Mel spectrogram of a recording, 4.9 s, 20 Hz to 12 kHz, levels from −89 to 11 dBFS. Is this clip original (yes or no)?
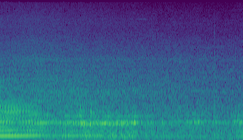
yes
